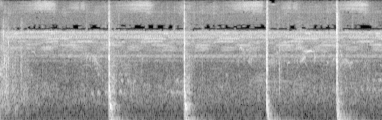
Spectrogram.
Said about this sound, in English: I'm just mashing space, and I'll know when it's done when I hear a tree chopping sound. Tree falling sound, rather.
